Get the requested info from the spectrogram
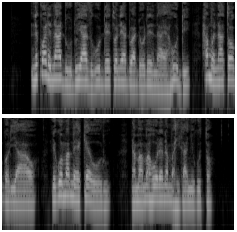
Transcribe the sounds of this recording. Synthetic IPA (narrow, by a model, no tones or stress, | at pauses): nekwaɾenaduːdujaðuɣudetwɔneadoadoɾeɾenajaɦudi | hamwɛnaːtɔːɡɔɾiaɔ | neɣwɔmamɛkɛoɾu | namamaɦoɾɛnamaɦiɣaɲuɣutɔ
